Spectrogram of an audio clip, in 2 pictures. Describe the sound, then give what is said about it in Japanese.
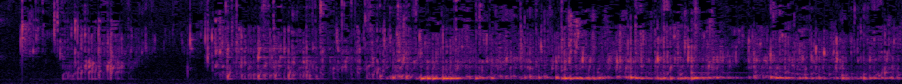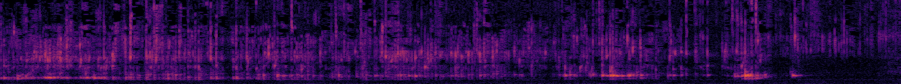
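Sauvignon Blanc from the Torreón de Paredes winery in the Cachapoal Valley being poured: a steady, bubbling trickle of liquid lasting several seconds, with a few splashier glugs near the end. “このワインを実際に注いでみましょう。”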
